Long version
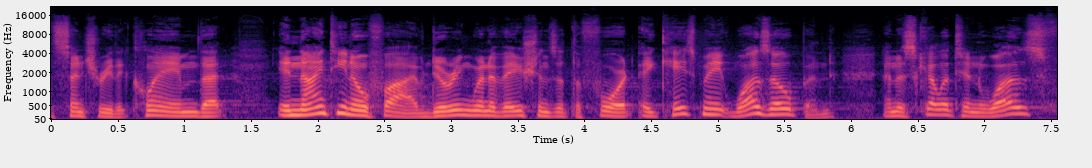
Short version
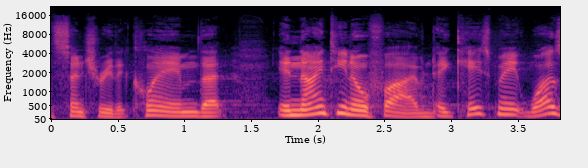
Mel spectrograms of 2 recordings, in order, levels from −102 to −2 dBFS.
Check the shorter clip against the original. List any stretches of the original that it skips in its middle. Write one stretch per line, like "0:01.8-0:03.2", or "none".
0:02.8-0:04.4

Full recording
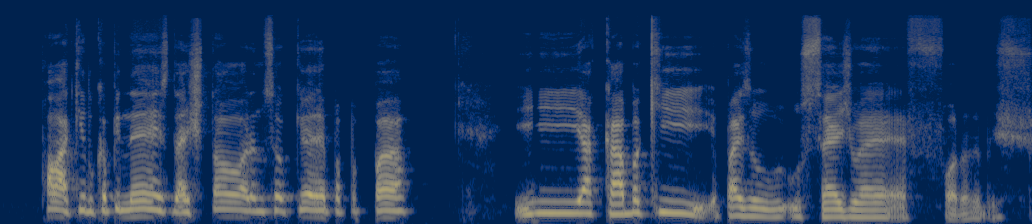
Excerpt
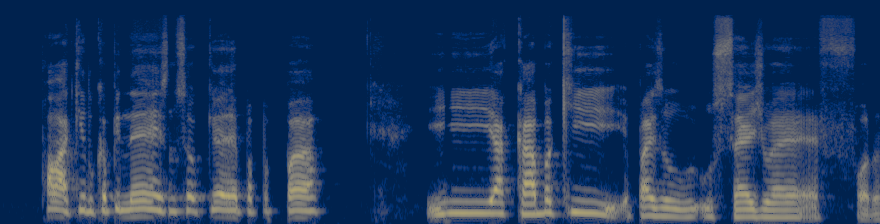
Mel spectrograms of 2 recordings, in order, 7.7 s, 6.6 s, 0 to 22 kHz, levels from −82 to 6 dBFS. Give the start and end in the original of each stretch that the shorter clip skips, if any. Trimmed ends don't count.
0:01.3-0:01.9

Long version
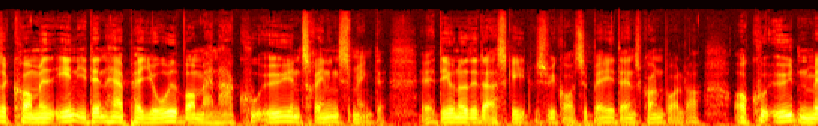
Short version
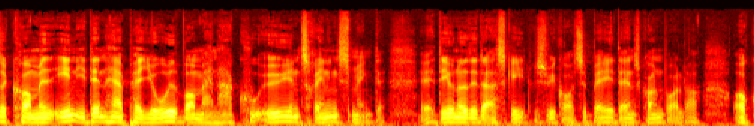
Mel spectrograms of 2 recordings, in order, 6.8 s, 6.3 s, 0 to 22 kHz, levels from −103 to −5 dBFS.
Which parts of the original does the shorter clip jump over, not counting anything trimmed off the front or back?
none

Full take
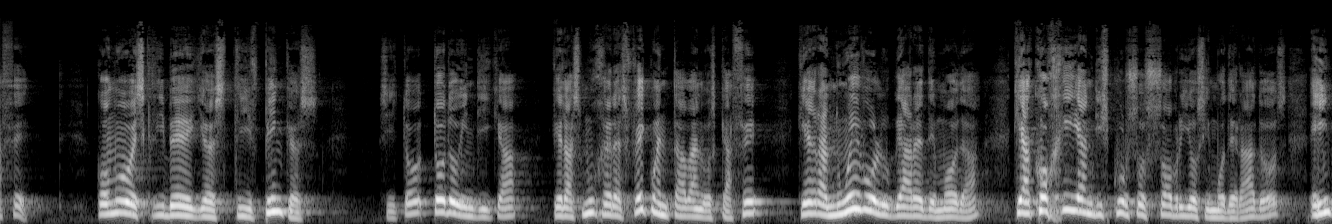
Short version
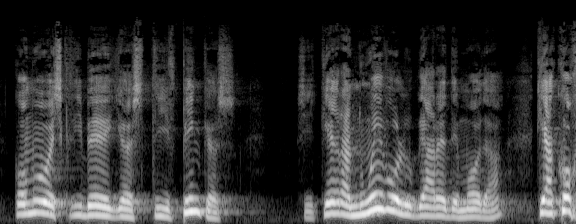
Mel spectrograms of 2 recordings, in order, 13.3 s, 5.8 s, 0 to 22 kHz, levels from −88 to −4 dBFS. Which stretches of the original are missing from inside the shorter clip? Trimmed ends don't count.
0:04.0-0:07.9

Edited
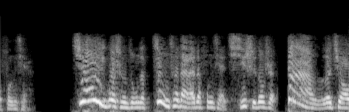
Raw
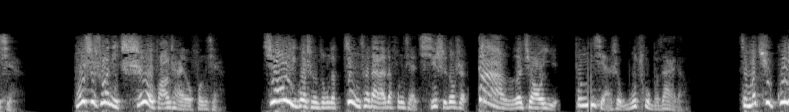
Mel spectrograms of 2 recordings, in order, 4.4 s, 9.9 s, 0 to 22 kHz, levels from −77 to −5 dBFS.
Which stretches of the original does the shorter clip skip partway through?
none

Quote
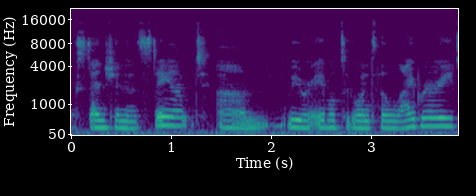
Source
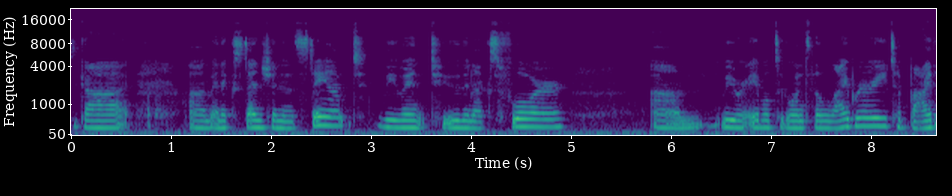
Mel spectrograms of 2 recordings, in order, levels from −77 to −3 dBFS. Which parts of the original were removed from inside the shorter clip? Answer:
0:03.0-0:05.7

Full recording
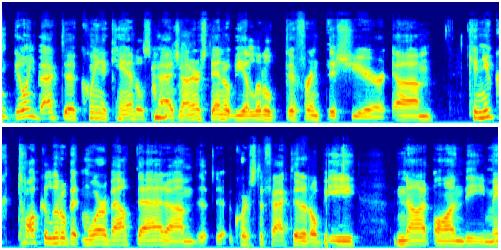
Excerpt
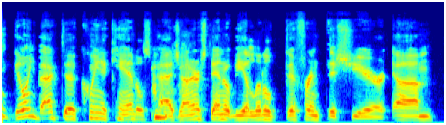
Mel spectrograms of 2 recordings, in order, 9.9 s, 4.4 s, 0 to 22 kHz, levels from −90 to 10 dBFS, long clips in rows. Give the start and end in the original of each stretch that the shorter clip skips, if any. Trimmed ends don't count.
none

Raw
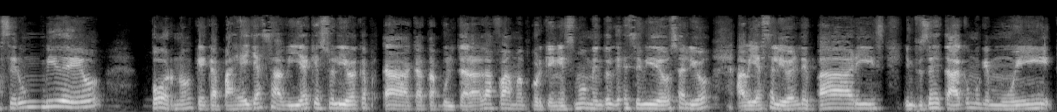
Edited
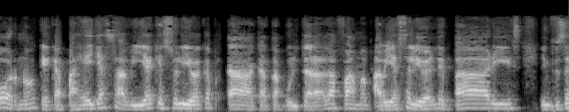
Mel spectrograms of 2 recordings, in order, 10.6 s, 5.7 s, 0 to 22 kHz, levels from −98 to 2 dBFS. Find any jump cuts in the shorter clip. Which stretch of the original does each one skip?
0:05.3-0:07.3

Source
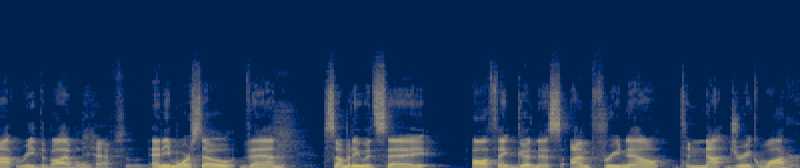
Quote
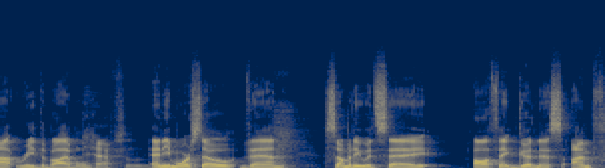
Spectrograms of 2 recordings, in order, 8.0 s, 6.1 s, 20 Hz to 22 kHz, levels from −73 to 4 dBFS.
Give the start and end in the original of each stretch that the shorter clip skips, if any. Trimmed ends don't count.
none

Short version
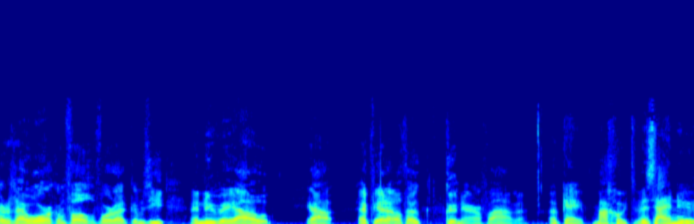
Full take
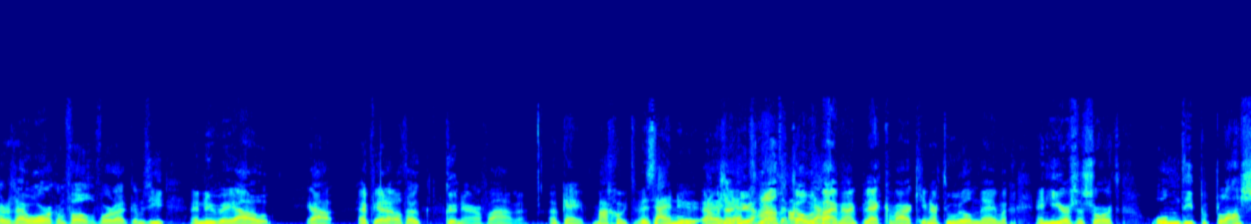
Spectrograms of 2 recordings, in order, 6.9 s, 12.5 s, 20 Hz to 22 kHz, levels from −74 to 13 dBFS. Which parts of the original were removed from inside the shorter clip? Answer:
none

